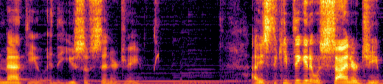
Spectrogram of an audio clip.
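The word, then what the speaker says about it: Psynergy: game and they i remember them calling it synergy like the person uh representing nintendo called it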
